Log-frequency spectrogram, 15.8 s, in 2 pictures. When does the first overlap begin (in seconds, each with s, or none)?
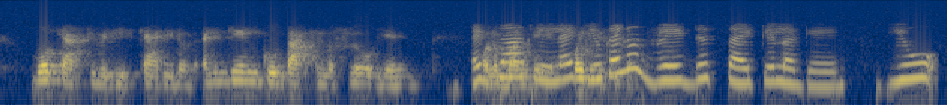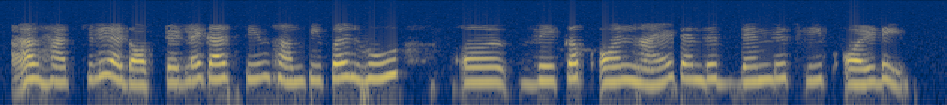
4.0 s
